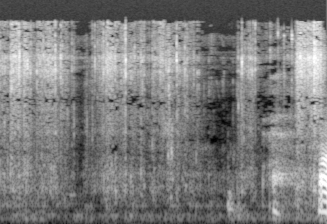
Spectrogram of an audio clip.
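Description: Raindrops patter softly on calm water.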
